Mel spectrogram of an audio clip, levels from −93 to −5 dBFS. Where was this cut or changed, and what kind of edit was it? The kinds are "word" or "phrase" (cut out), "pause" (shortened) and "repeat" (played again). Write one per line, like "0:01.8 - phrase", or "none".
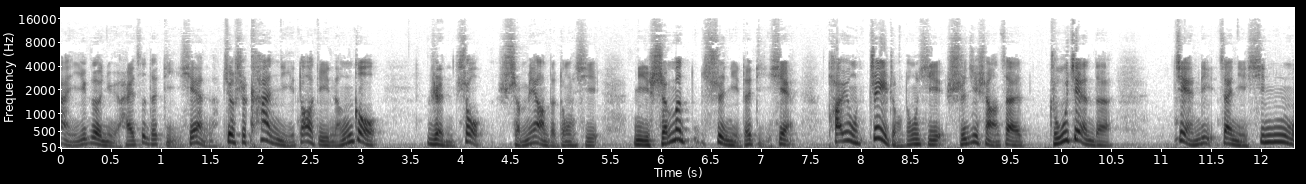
0:01.6 - word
